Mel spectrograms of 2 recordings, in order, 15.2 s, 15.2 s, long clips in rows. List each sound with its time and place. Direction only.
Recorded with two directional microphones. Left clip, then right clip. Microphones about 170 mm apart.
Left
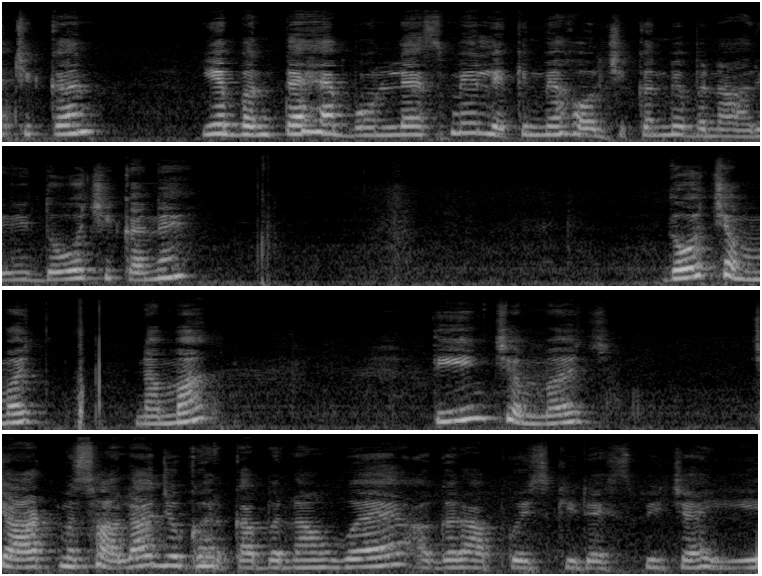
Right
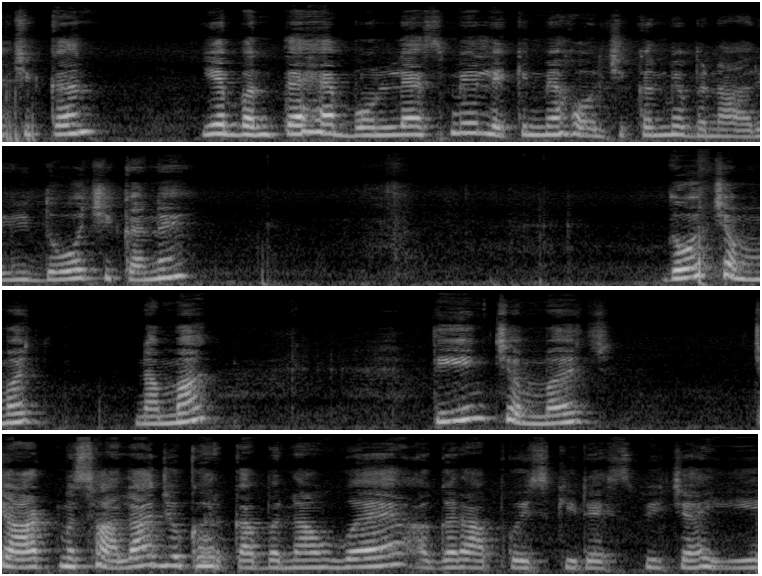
0.1 s speech: 40° right (ahead or behind)
7.1 s speech: 35° right (ahead or behind)
9.7 s speech: 40° right (ahead or behind)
